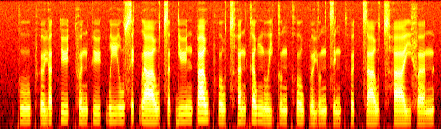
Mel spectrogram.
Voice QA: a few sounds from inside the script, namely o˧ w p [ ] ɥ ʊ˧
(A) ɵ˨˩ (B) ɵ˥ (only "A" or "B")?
A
